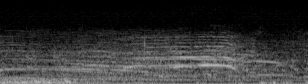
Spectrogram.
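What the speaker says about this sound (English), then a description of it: "So a big cheer for the Parliament troops." Crowd cheering for Parliament troops at a Sealed Knot English Civil War reenactment in Mote Park, Maidstone, a sustained outdoor roar of many voices with some higher shouts rising and falling over about three seconds.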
